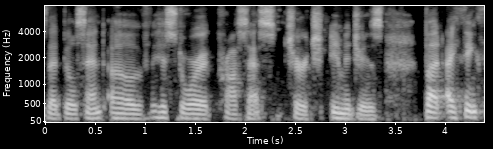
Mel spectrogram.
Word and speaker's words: Process: thing that Bill said, it should be pronounced the English way, the process.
